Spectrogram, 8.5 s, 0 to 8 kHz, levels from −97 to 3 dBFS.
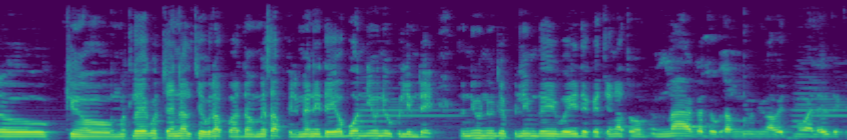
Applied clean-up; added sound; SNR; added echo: classical method WPE with log-MMSE.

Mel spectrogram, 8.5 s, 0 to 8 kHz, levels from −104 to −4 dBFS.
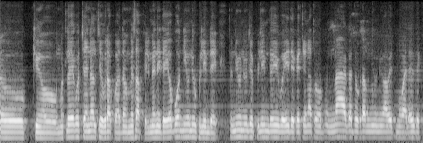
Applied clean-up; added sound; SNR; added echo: neural separator model SepFormer DNS4.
